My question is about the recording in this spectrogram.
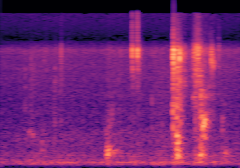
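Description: A man drinking from a carton: a quiet first second, then a few short, sharp swallowing and mouth sounds, the loudest just before the end.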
